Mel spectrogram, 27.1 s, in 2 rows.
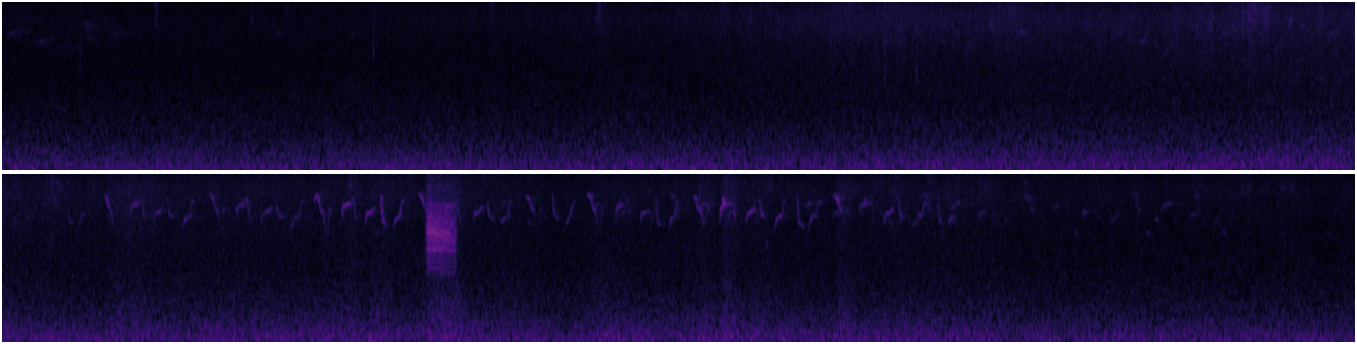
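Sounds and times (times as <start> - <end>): faint steady hiss: 0.0 - 27.0
songbird chirping: 14.0 - 27.0.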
